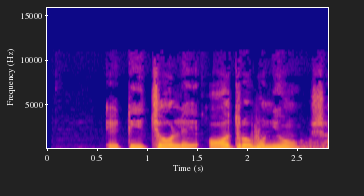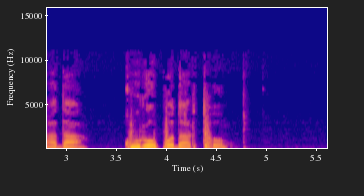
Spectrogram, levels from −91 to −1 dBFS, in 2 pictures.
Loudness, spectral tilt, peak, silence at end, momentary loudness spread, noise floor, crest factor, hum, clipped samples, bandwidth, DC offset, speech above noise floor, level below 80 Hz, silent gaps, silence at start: -24 LUFS; -7 dB/octave; -6 dBFS; 1 s; 11 LU; -71 dBFS; 18 dB; none; under 0.1%; 10 kHz; under 0.1%; 49 dB; -52 dBFS; none; 0.6 s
